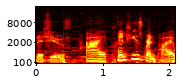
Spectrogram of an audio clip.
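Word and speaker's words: Ren'Py: I plan to use Ren Pai which I do know how to say now P is for python things change in a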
